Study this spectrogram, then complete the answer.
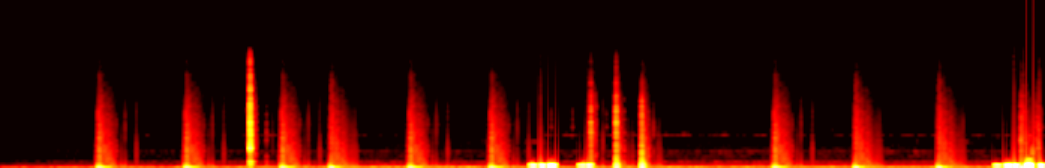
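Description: Footsteps thud steadily across a floor.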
